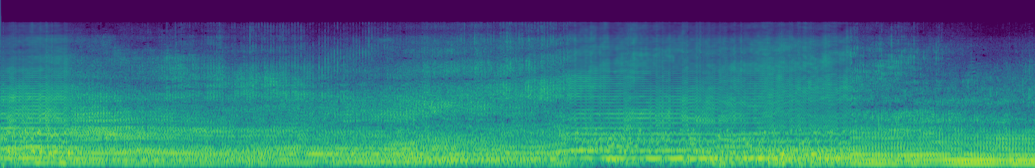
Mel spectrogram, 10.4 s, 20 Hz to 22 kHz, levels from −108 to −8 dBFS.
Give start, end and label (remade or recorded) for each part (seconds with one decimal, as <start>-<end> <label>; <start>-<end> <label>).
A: 0.0-0.7 remade; 0.7-5.7 recorded; 5.7-8.5 remade; 8.5-10.4 recorded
